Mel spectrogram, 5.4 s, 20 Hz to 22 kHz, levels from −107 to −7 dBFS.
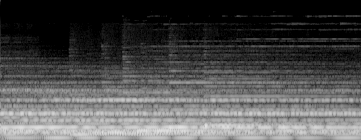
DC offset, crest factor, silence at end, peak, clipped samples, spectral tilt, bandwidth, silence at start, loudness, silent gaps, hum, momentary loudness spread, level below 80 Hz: under 0.1%; 12 dB; 0 s; -12 dBFS; under 0.1%; -11 dB/octave; 3.8 kHz; 0 s; -25 LUFS; none; none; 5 LU; -62 dBFS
